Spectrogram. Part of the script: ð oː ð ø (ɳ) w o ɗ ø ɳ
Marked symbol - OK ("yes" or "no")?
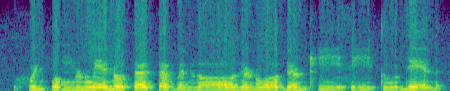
yes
